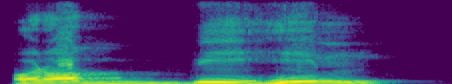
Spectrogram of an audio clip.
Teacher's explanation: را کو پر پڑھیں گے اور با مشدد ہے، اس کو جماؤ کے ساتھ ادا کریں گے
